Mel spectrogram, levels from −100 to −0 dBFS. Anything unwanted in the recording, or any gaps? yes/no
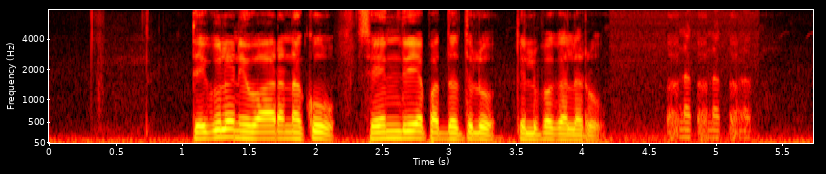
yes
